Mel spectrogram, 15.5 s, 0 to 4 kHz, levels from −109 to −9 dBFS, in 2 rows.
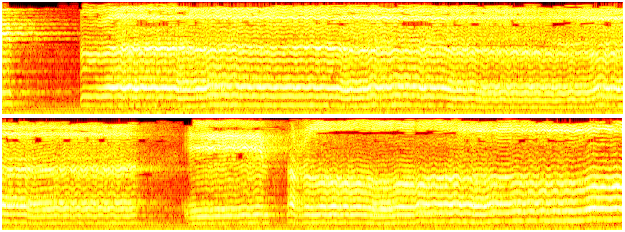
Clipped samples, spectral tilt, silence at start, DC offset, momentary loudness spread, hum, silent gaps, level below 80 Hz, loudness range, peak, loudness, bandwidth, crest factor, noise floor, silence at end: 0.8%; -6 dB/octave; 0 s; 2%; 7 LU; 50 Hz at -40 dBFS; none; -42 dBFS; 3 LU; 0 dBFS; -7 LUFS; 4 kHz; 10 dB; -30 dBFS; 0 s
